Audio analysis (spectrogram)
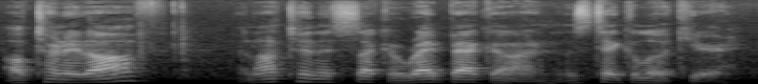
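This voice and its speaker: A bright, forceful man with a mid-range voice hosts a hands-on tutorial. He speaks casually and informally, using everyday slang as he explains each step. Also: mid-range voice, animated, fairly quick, a little hiss or hum. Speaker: tutorial host.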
